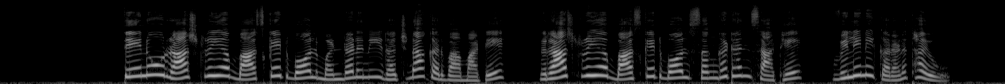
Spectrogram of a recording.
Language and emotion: Gujarati, neutral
